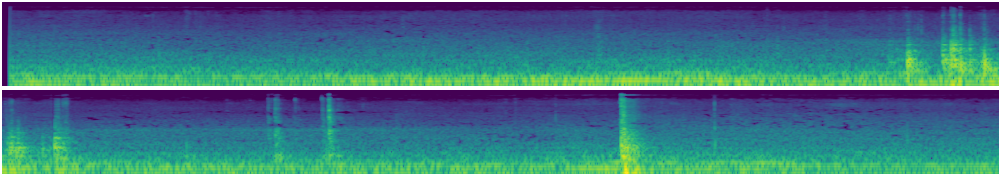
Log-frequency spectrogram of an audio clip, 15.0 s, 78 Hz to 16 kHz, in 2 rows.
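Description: Toyota Wish's 1.8-litre Valvematic four-cylinder engine idling steadily. A run of clanks and clicks comes around seven to eight seconds in, two more clicks follow, and one sharp slam comes about twelve seconds in as the bonnet is shut.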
